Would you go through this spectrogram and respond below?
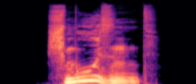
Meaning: present participle of schmusen
- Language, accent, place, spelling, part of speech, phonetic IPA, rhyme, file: German, Germany, Berlin, schmusend, verb, [ˈʃmuːzn̩t], -uːzn̩t, De-schmusend.ogg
